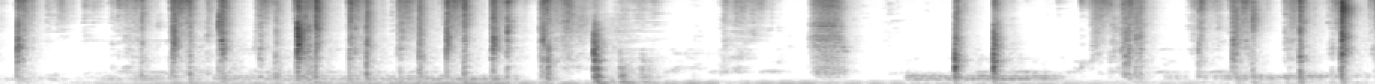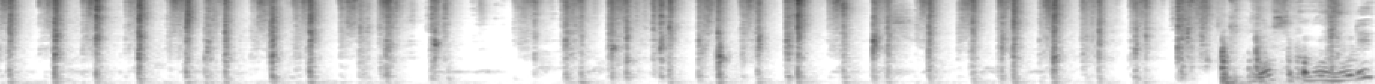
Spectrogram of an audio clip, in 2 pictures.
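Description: Tarot cards being shuffled and handled, a rapid run of crisp riffling flicks and slaps in bursts with brief pauses, close by, while someone talks in French at intervals.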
